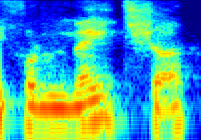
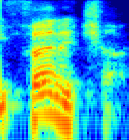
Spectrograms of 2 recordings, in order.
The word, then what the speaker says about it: furniture: instead of for nature it's not supposed to be for nature it's supposed to be Furniture right H so again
